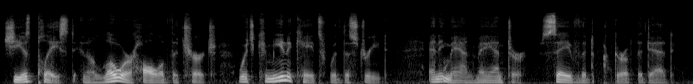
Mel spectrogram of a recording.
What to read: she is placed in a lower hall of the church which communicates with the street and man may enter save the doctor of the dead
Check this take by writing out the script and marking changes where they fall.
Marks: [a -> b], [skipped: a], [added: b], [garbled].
she is placed in a lower hall of the church which communicates with the street and man may enter save the doctor of the dead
